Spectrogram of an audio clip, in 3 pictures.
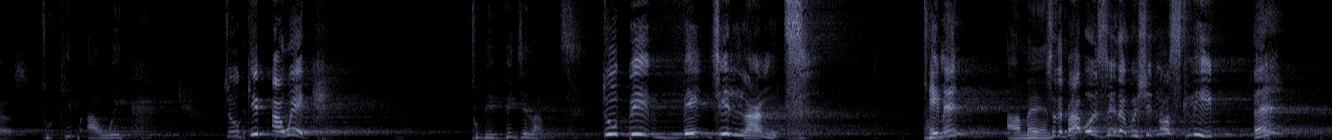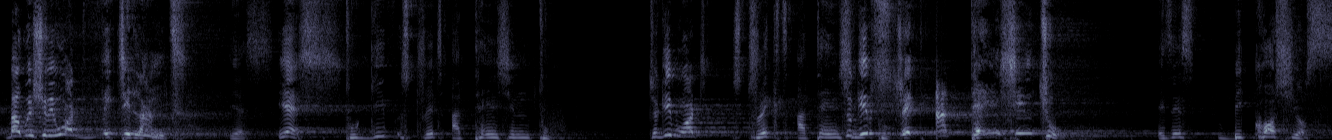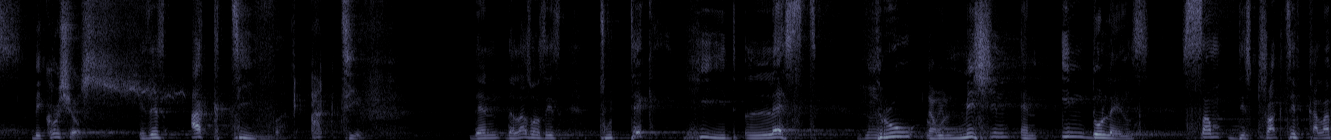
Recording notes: Preached at the Qodesh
